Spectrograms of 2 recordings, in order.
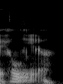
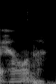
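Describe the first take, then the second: First: Helena as heh-LEE-nah; alternative pronunciation. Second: Helena as HEL-en-ah; local pronunciation. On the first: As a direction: stress a long EE in the middle of "Helena". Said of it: "Some people might say Helena". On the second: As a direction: stress the first syllable of "Helena", short middle vowel. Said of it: "I think they say Helena". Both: Shown as a demonstration.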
